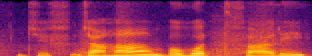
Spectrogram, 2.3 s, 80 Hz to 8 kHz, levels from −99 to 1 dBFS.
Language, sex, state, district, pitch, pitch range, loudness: Hindi, female, Madhya Pradesh, Bhopal, 225 Hz, 210-255 Hz, -15 LUFS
